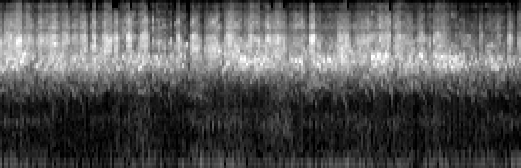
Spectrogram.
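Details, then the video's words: Budgerigars chirping together, a dense, unbroken chatter of high tweets, squeaks and short whistles overlapping throughout, with no pauses and no other clear sounds. "Budgies Chirping Sound"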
